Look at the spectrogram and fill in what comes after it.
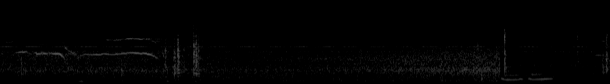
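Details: Rutting bull elk wrestling nearby give a high, whistled bugle that arcs gently and then falls away over about a second, with later short clicks, a lower voice, and a faint background hiss.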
